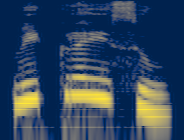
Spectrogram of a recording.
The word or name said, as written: ವಿಕ್ರಯಿಸು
